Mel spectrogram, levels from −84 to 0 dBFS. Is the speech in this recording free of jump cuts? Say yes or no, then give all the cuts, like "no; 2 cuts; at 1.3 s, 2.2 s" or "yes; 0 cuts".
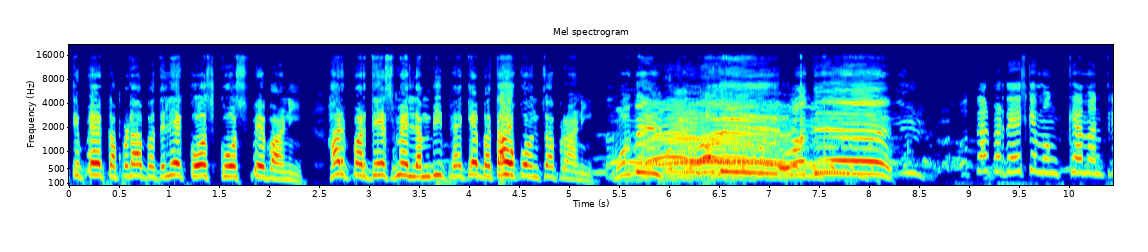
yes; 0 cuts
